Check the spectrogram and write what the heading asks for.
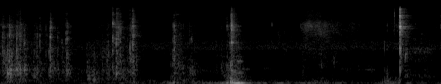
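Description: Faint clicks and taps of hands handling a paper sticker sheet and metal tweezers, with a soft thump a little after two seconds in and a brief paper rustle near the end.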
